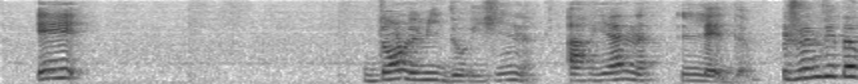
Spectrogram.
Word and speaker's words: Ariane: Alors je vais dire Ariane, et pas Ariadne ou Ariane, parce que l'autrice a choisi d'écrire les mots avec, il me semble, la prononciation grecque, donc je vais dire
